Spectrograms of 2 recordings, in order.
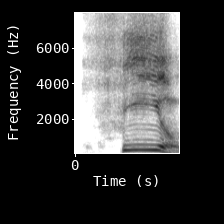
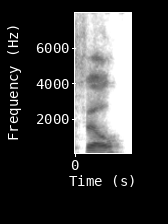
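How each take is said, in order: First: The vowel is long, as in 'beat'. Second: The vowel is short, as in 'bit'. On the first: "In Russian, they say feel" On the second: "Listen carefully"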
